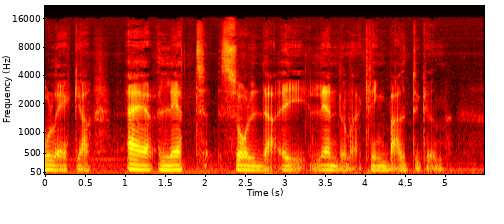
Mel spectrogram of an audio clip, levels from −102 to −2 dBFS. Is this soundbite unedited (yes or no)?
yes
